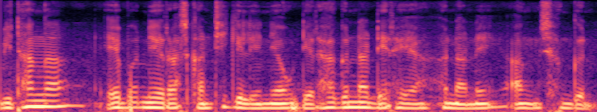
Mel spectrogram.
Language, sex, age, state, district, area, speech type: Bodo, male, 18-30, Assam, Chirang, urban, spontaneous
